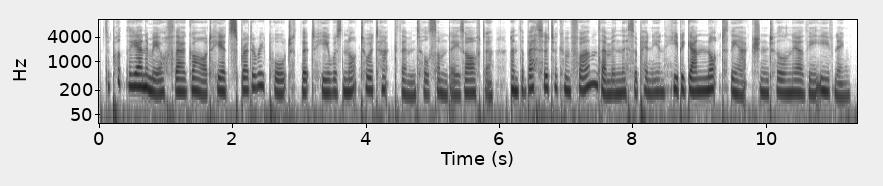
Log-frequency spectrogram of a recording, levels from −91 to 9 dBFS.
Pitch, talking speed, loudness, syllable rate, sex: 190 Hz, 215 wpm, -19 LUFS, 5.0 syllables/s, female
